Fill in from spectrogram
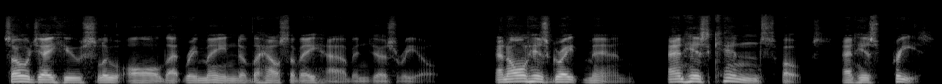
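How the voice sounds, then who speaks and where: A man with a deep voice narrates old-fashioned King James scripture. His delivery is solemn and dramatic, moving widely in pitch as he tells the story. The sound is close and dry, with very little room in it. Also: no echo. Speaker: audiobook reader.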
